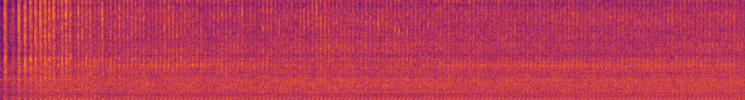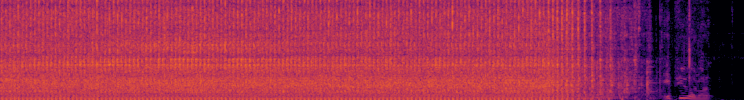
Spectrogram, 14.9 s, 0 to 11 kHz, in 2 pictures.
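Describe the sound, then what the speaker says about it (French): A four-stroke garden power tool engine drones loudly and steadily at close range, then is switched off near the end and winds down quickly into quiet. "Bon, il n'y a pas starter parce que c'est un 4 temps, donc ça démarre direct."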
